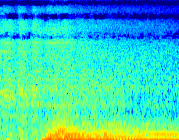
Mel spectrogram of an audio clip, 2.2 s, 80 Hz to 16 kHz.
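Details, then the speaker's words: Mazda Miata with P0118 coolant temp sensor code, new ECT fitted, first start in a while, in neutral with radiator cap open to burp coolant: catches first try, settles into steady even low idle, no knocks or misses; healthy cold start. "I haven't started this car in a while. So, let's see."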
